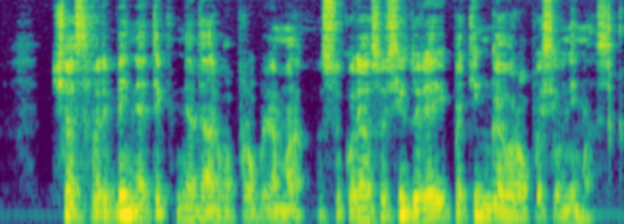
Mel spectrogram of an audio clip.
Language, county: Lithuanian, Vilnius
